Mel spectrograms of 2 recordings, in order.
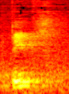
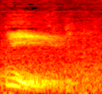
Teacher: John Wells' term has become used worldwide now, pre-fortis clipping. Vowels before lenis consonants have full length. · Say here, beat, everybody? Short vowel, and then bead. And the vowel lengthens. Only before the fortis is it clipped.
